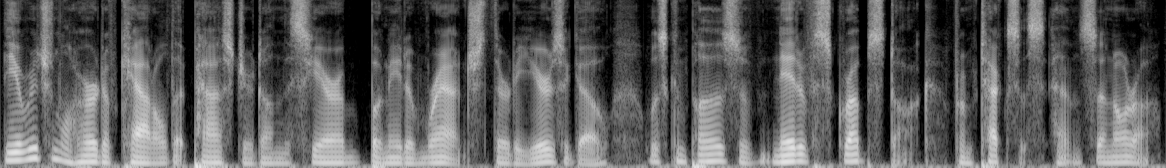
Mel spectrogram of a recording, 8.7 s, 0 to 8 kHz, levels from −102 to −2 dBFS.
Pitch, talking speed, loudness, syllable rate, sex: 105 Hz, 170 wpm, -23 LUFS, 5.2 syllables/s, male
